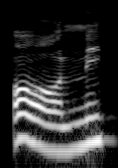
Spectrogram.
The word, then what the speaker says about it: Oni: The title is pronounced Oni. Oni, but he pronounced it Oni of Ife. Oni Yoruba language means crocodile.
